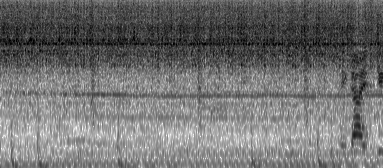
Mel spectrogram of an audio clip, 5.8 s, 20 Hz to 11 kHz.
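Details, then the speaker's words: Lexus GS300 with 2JZ-GTE VVTi turbo, at start-up: sharp steady high squeal from the serpentine belt drive over the engine, caused by a glazed belt, before replacing it with a new Gates FleetRunner belt. "hear the level of squealiness coming from this right here all because the belt is glazed whenever you have a glaze the belt it is going to squeal"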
